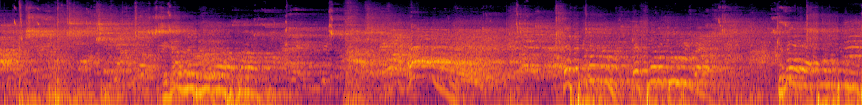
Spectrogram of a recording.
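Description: Spectators chatter and call out in the background.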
